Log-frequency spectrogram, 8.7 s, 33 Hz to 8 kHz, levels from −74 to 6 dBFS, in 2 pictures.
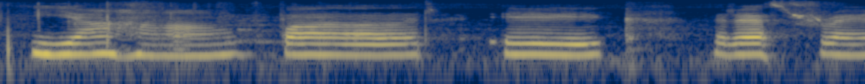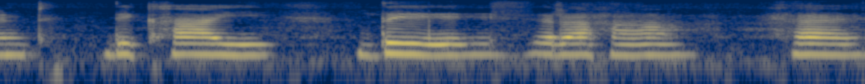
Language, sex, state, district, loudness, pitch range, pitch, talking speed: Hindi, female, Bihar, Kaimur, -18 LUFS, 220-235 Hz, 225 Hz, 55 wpm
